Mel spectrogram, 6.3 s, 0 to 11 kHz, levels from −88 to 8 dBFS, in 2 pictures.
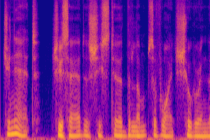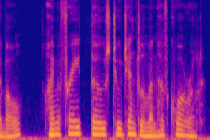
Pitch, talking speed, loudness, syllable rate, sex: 115 Hz, 200 wpm, -17 LUFS, 5.7 syllables/s, male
